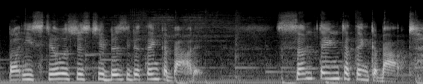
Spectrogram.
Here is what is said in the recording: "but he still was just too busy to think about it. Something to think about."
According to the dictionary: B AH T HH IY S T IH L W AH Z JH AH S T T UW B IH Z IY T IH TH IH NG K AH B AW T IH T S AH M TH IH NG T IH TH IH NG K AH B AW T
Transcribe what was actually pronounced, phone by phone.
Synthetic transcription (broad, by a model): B AH T HH IY S T IH L W AH Z JH AH S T T UW B IH Z IY T IH TH IH NG K AH B AW T IH T S AH M TH IH NG T IH TH IH NG K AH B AW T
